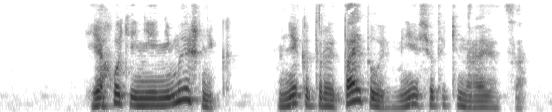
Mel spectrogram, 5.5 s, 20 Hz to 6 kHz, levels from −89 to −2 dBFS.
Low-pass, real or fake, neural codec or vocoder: 5.4 kHz; real; none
